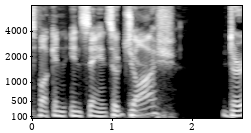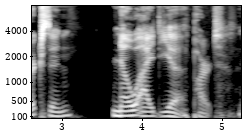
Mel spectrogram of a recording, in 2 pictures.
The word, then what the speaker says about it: Dirksen: Dirksen?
